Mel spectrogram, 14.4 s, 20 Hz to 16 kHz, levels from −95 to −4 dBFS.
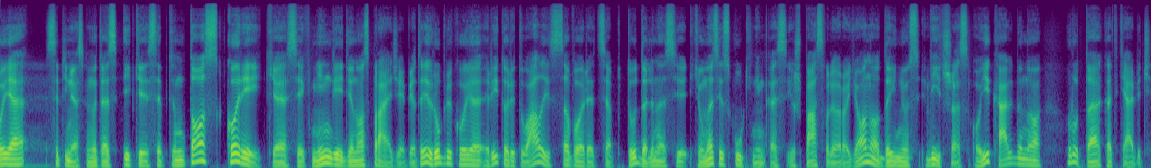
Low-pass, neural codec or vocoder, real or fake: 14.4 kHz; autoencoder, 48 kHz, 32 numbers a frame, DAC-VAE, trained on Japanese speech; fake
